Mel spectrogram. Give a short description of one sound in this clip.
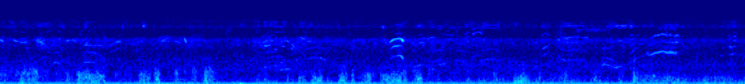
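Young women shout and call to each other across an open field outdoors.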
